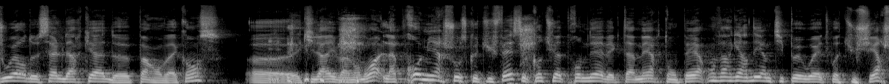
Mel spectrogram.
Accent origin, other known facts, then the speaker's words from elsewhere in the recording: Brittany, France; parce qu'à la base je suis breton, donc aller sur un bateau ça me fait vraiment rien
